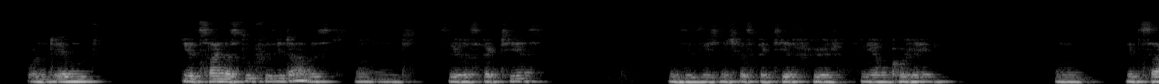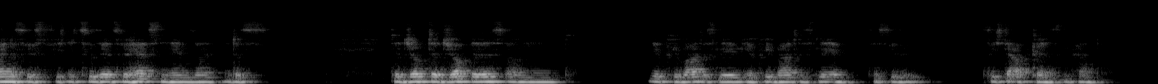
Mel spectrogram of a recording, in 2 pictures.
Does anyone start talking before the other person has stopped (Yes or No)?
No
